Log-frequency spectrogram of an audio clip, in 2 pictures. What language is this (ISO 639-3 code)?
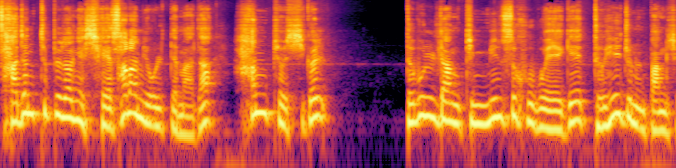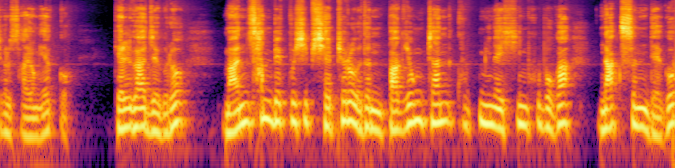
kor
